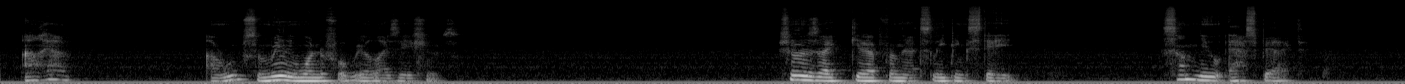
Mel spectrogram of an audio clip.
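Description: An older woman speaks calmly into a nearby microphone, in short bursts with pauses.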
